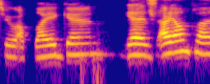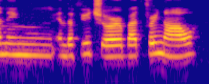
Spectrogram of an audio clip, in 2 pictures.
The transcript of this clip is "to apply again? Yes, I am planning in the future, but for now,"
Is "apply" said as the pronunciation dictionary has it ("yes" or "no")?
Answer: yes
